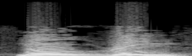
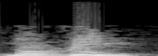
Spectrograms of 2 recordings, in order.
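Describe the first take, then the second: First: The second syllable sounds like 'rain'. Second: The second syllable sounds like 'reen'. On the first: The speaker calls it right. "het is no rain en niet Noreen" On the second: The speaker calls it wrong. "en niet Noreen"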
